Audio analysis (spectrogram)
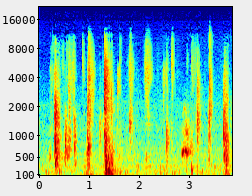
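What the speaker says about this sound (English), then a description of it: "Let me close the door so my dog stop barking." A door is closed in a quiet room, giving a series of soft knocks and clicks mixed with shuffling handling noises. The sounds are fairly faint and no one speaks.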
